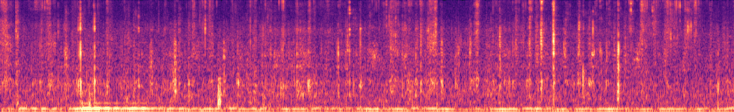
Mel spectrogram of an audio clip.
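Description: Close-miked wet chewing and lip-smacking of a mouthful of fried rice and chicken, a quick irregular run of sharp smacks and clicks over a low steady hum.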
